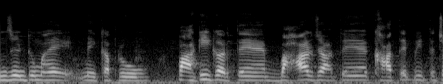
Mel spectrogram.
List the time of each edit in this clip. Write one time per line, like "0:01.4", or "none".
0:01.6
